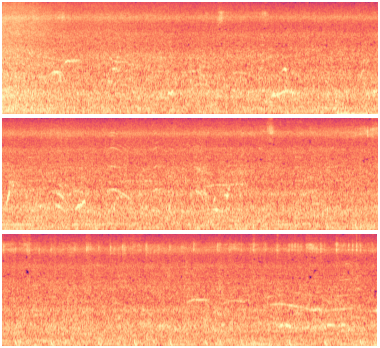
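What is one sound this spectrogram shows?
A crowd of children and adults shout and call out playfully outdoors.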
